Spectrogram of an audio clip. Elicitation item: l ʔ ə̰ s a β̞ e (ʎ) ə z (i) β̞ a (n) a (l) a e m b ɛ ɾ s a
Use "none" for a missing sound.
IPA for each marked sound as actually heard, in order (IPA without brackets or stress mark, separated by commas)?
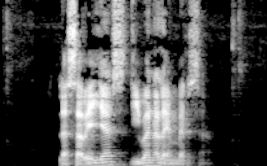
ʎ, i, n, l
